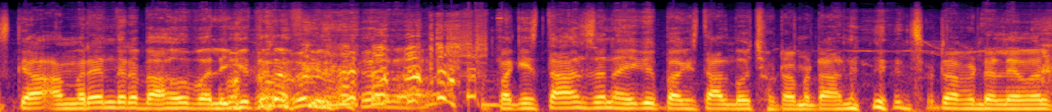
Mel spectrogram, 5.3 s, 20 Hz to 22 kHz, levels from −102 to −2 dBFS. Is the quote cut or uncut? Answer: cut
